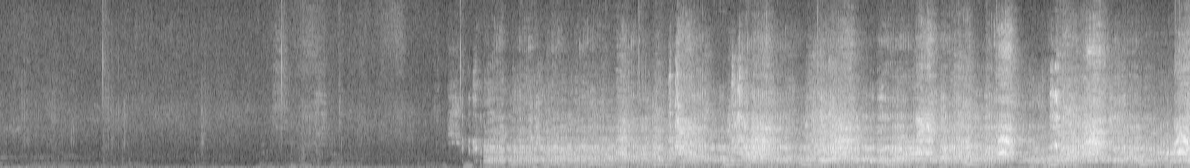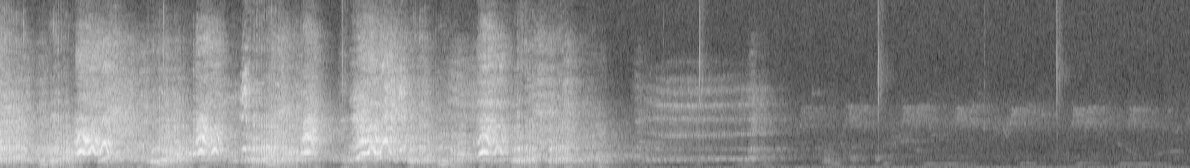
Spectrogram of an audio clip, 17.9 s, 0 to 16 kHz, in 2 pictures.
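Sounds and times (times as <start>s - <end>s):
red-bellied piranha at Veszprém Zoo: 3.5s - 15.2s.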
